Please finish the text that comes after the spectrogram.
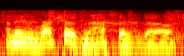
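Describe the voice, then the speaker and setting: A man's voice: mid-range voice, normal speed. A young man from Canada streaming a game, chatting in a loose, rambling way with lots of fillers. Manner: loose, filler-heavy storytelling. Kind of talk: casual rambling chat while gaming. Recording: dull lo-fi sound with music behind.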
